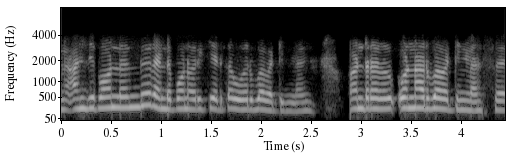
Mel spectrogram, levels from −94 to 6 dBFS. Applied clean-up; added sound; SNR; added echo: neural mask model Resemble Enhance denoiser.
